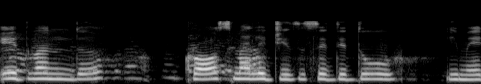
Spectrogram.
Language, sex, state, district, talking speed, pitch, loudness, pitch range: Kannada, female, Karnataka, Belgaum, 85 wpm, 245 Hz, -18 LUFS, 235-260 Hz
